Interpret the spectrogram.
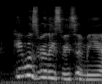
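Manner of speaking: usual speaking voice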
